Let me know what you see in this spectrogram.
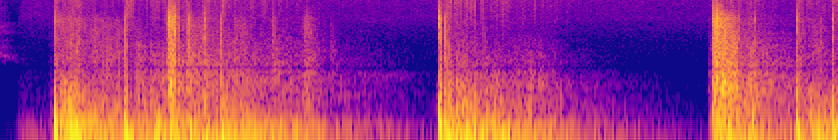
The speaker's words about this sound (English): Seneca guns. Oh, the Seneca guns. No, this is in the Carolina coast. It's what they call it. It's a phantom sounds that sound like guns. If you want to hear, here is an actual clip of the Seneca guns.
